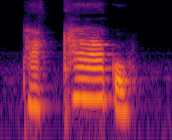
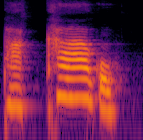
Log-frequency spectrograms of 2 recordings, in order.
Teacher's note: 쌍기역 sounds like 키읔, and 키읔 sound becomes the initial consonant in the next syllable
